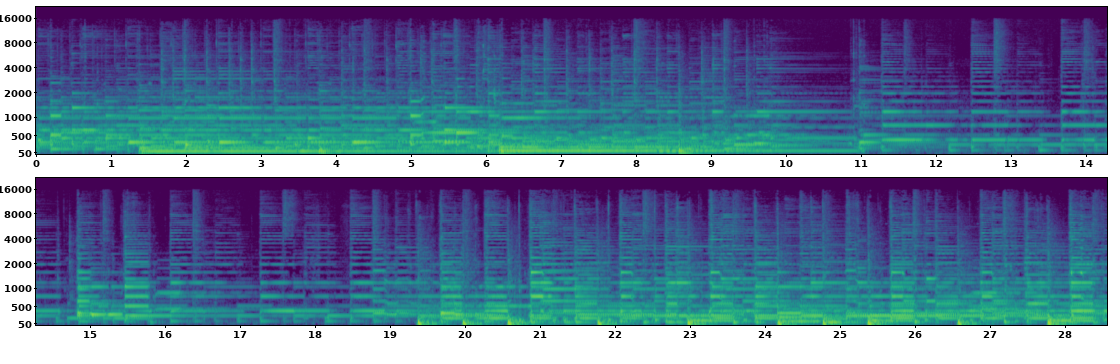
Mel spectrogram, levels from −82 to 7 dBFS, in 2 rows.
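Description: No technical faults can be heard anywhere in the audio.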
